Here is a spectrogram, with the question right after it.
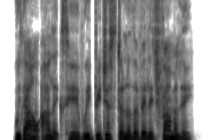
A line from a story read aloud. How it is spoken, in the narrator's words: he said in a placatory tone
